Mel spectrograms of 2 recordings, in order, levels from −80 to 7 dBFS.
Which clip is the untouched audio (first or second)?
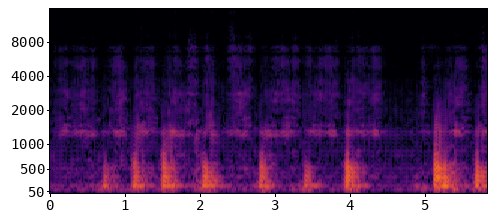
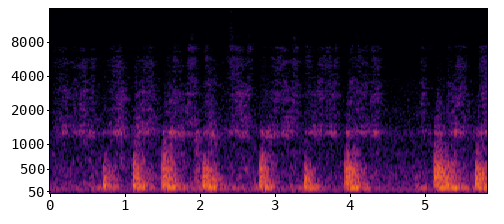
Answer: second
